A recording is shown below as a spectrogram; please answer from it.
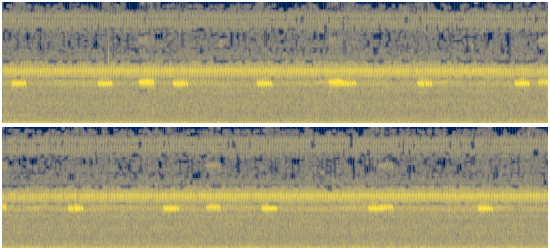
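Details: Crickets chirping as soothing nature sound; a ceaseless high-pitched trill carries short sharp chirps roughly every second, occasionally doubled, with soft low rumble beneath.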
